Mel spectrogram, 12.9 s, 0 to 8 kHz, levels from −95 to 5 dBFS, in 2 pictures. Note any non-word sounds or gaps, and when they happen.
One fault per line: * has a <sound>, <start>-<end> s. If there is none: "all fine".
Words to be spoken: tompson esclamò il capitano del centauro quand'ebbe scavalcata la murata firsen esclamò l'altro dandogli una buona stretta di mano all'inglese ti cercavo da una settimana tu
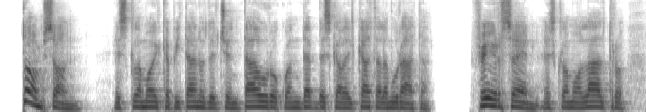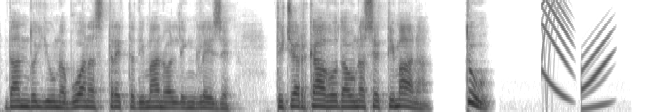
* has a chirp, 11.9-12.6 s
